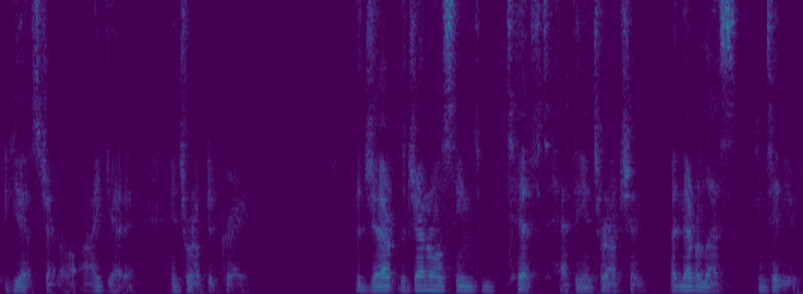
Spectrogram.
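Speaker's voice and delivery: steady storytelling read-aloud voice; story narration. A narrator's reading. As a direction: tell the chapter like a bedtime story. Reads chapter twelve aloud.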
